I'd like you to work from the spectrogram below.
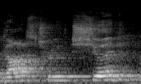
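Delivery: "should" heavily stressed, slow, drawn out, rising.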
